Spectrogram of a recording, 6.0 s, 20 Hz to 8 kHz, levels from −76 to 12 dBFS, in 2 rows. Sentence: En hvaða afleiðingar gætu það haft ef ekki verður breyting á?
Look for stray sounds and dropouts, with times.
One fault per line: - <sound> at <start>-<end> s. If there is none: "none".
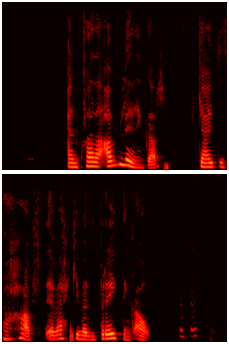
- laugh at 5.4-5.7 s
